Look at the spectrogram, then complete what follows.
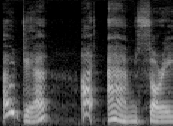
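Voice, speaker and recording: A woman's put-on character voice, very deep and low in pitch, on a very clean recording with a silent background. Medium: read story.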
